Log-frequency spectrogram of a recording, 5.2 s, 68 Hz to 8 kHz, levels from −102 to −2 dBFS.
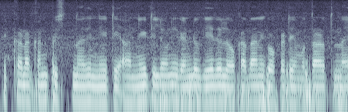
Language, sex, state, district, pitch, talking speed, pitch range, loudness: Telugu, male, Telangana, Adilabad, 105 Hz, 115 wpm, 100-105 Hz, -16 LUFS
